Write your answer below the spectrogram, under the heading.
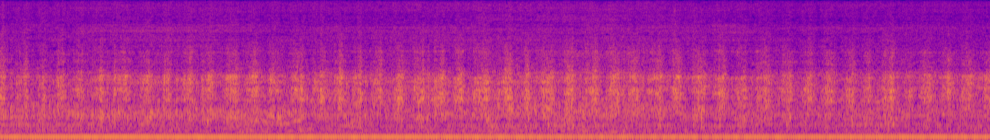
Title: This NOISE in the car ENGINE indicates that there is a PROBLEM with the WATER PUMP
